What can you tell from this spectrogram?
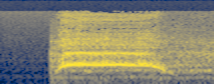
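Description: A loud, sustained high-pitched scream starts abruptly, holds steady for over a second, then drops off, leaving a low murmur of background noise, as people recreate two others screaming at each other.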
